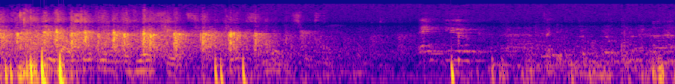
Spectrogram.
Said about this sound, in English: But can we give them a round of applause as they get their sweets and back to their seat?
